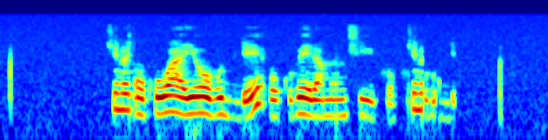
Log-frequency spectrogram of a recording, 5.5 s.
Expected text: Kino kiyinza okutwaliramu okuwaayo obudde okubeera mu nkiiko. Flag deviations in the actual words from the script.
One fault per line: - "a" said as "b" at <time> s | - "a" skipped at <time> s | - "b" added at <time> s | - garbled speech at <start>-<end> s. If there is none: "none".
- "kiyinza okutwaliramu" skipped at 1.3 s
- garbled speech at 4.0-4.5 s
